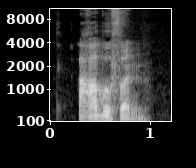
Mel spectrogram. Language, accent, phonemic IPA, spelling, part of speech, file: French, France, /a.ʁa.bɔ.fɔn/, arabophone, adjective / noun, LL-Q150 (fra)-arabophone.wav
- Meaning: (adjective) Arabic-speaking, Arabophone; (noun) Arabic speaker, Arabophone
